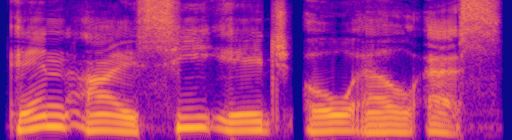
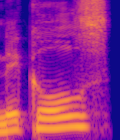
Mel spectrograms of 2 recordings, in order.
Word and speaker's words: Nichols: even clarifies the spelling it's spelled exactly as we thought n i c h o l s Tory Nichols this should also close the door on it being nickels or having anything to do with Terry silver now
